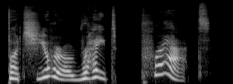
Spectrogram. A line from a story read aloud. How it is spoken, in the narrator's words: He was a warlock, and he therefore spluttered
